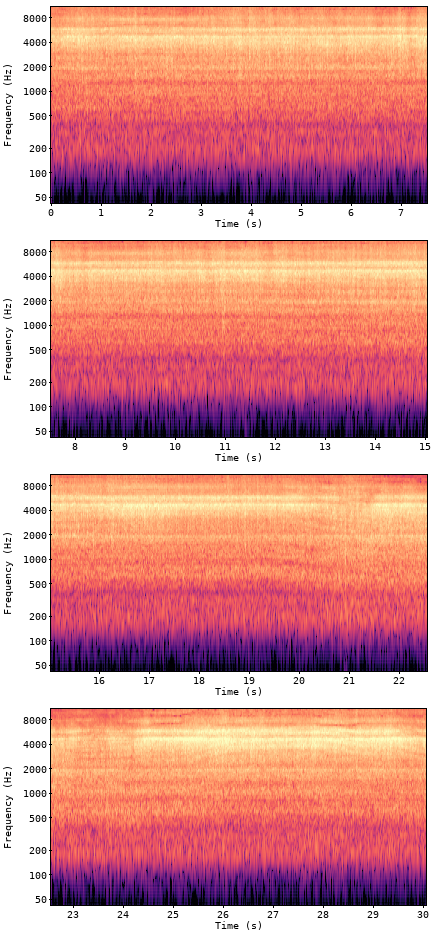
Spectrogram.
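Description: MAPP gas torch burning with a steady rushing hiss, its flame held on a padlock to melt out its zinc insides. The hiss grows a little louder about two-thirds of the way through.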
